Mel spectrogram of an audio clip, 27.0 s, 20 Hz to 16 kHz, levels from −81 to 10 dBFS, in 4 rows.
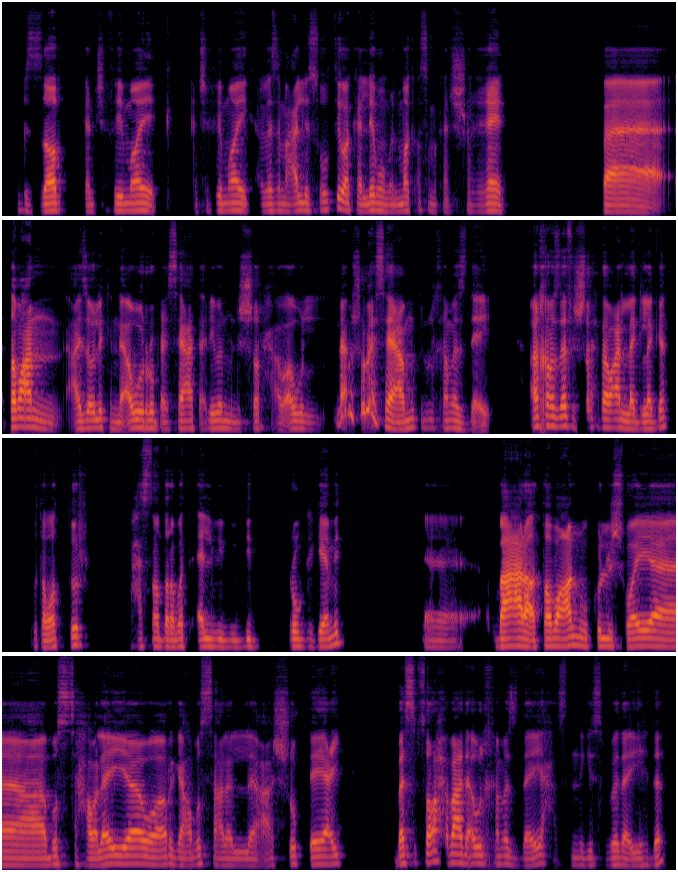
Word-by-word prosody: بالضبط. 125 +1 0
ما - - -61
كانش 110 0 -11
في 125 -1 -4
mic. 125 -1 -2
ما - - -
كانش - - -14
في 120 - -8
mic. 120 -1 -1
أنا 110 - -14
لازم 115 0 -6
أعلي 120 +3 -2
صوتي 135 +3 -6
وأكلّمهم 115 -2 -2
الmic - - -13
أصلًا 125 -2 -16
ما 110 - -27
كانش 105 -1 -14
شغّال. 110 +2 0 1.0
ف - - +3 0.8
طبعًا 145 -7 +4
عايزة 120 +2 -3
أقول 135 - +1
لِك 140 -2 -4
إن 115 - -5
أول 135 +2 +2
رُبع 120 -3 -3
ساعة 125 +2 +1
تقريبًا 125 +1 -5
من 120 -3 -7
الشرح 115 0 -6
أو - - -5
أول 115 -4 -4
لأ - - 0
مش - - -5
رُبع - - +2
ساعة، 115 - +6
ممكن 135 +2 -7
نقول 135 0 -15
5 130 -3 -5
دقايق. 105 - -6 0.4
أول - - +5
5 170 -1 +4
دقايق 165 - +4
في 160 - -9
الشرح 145 +2 -4
طبعًا 140 -1 +4
لَجلَجة 120 -1 -1 0.3
وتوتُّر 130 +6 -2 0.4
وحاسس 120 +1 -9
إن - - +1
أنا 125 - -4
ضربات 120 +1 -1
قلبي 120 0 -1
ب 115 0 -11 0.5
بترُج 125 -1 -3
جامد. 125 +9 -1 0.8
آآ 110 -1 -10 0.4
باعرَق 130 -1 +9
طبعًا 130 +4 +5
وكل 130 0 -3
شوية 125 +2 +2 0.6
أبُص 130 +3 -4
حواليّا 135 +5 +2
وأرجع 125 -2 0
أبُص 135 +3 -7
على 110 -1 -5
ال 110 0 -8
على 110 0 -7
الshow 115 - -6
بتاعي. 135 0 -1 0.5
بس 140 +1 +1
بصراحة 150 +1 0
بعد 150 -1 +5
أول 140 +1 -1
5 130 -2 -9
دقايق، 110 0 -5
حسّيت - - -17
إن 115 -1 -14
جسمي 115 -1 -15
بدأ 120 - -2
يهدى، 110 +2 -6
125 Hz, 180 wpm, -25 LUFS, 115-135 Hz, 1.0 s, باعرَق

